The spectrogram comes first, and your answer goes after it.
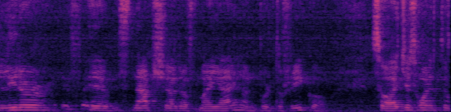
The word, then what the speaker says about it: Puerto Rico: It sounds like Costa Rica, right? But it's pronounced Puerto Rico.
